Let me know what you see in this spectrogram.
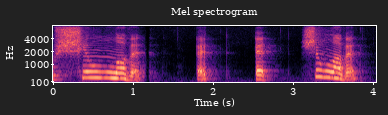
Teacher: we have stop t here you don't release to so she'll love it she'll love it right and for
